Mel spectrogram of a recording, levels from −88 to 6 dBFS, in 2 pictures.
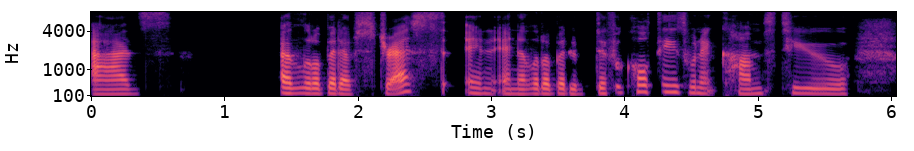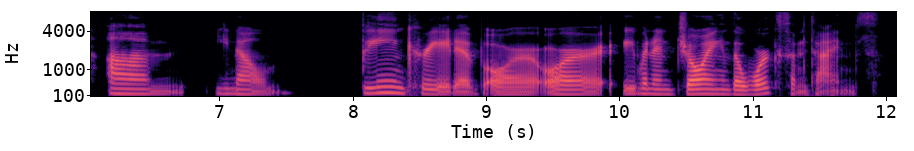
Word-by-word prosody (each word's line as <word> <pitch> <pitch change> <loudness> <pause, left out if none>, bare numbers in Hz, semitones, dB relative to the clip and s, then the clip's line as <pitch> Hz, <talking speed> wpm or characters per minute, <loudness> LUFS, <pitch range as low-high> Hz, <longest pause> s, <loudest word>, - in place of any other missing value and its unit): adds 165 - +2 0.8
a 185 - +9
little 180 -1 +2
bit 175 -1 +4
of 160 -1 +2
stress - - +4 0.2
and 180 -2 -3
and 165 - -1
a 160 - +1
little 170 0 +2
bit 170 -1 0
of 160 - -4
difficulties 225 +4 -1
when 200 - -3
it 180 - -3
comes 170 +1 -1
to, 170 -3 -4 0.5
um, 165 - 0 0.3
you 175 -1 -12
know, 120 - -3 0.7
being 195 +1 -1
creative 80 - +1
or 80 0 0
or 80 0 +2
even 85 - -3
enjoying 160 0 +3
the 150 - +3
work 160 +5 0
sometimes? - - -6
170 Hz, 145 wpm, -28 LUFS, 155-180 Hz, 0.8 s, a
